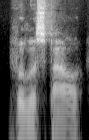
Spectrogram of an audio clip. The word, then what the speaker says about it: Völuspá: Uh, I use modern Icelandic pronunciation here because it's what people are familiar with, Völuspá and Hávamál.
